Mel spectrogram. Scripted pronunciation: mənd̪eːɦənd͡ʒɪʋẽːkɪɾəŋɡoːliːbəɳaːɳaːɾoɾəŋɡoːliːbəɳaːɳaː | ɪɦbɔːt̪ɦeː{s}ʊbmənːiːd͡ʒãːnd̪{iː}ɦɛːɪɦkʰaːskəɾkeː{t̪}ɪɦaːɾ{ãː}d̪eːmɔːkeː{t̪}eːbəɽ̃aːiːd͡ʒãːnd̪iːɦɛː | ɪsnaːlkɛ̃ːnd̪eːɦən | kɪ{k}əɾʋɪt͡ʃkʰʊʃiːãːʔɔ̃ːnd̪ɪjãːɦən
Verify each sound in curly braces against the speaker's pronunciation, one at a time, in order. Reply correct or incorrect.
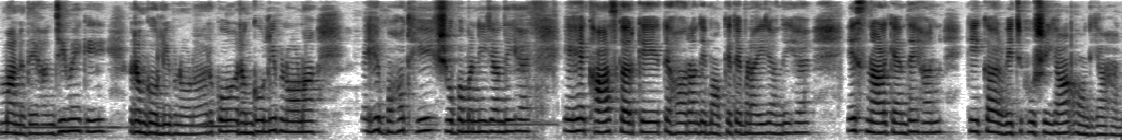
incorrect, correct, correct, correct, correct, correct

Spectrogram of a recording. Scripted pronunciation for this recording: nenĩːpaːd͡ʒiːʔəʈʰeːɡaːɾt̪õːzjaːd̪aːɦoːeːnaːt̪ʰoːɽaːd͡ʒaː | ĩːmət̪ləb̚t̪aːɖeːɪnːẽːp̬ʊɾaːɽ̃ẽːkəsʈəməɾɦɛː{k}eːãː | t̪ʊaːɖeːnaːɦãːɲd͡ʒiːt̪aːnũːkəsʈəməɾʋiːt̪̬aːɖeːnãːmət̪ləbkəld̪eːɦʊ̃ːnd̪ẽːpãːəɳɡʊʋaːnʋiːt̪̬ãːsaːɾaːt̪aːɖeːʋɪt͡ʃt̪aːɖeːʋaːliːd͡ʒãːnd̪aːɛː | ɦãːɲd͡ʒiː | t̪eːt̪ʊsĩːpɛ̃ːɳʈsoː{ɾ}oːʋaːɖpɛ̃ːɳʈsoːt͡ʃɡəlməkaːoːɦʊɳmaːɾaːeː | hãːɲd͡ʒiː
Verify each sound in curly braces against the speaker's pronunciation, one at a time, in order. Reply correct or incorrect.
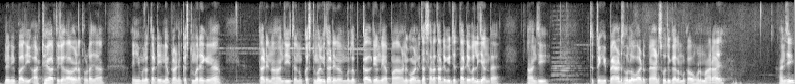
incorrect, incorrect

